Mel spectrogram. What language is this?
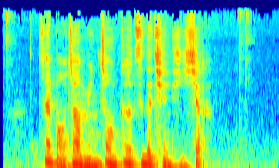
Chinese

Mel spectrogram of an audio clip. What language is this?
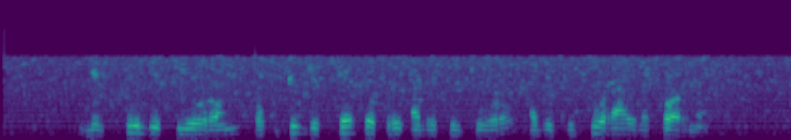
Esperanto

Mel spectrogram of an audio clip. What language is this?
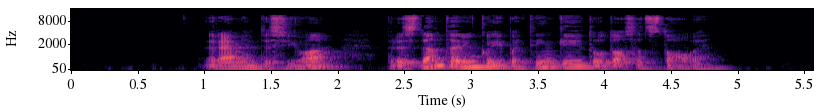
Lithuanian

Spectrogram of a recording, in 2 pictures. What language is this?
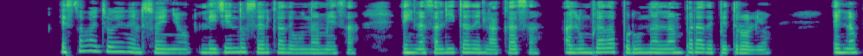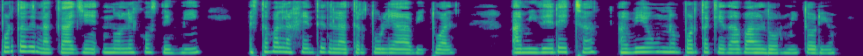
Spanish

